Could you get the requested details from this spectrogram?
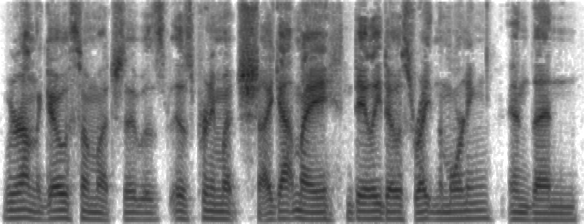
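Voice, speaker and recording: A man's voice: low voice, little pitch movement, moderate pace, no echo, clean studio sound. A tired man from the United States, a podcast guest, rambling and correcting himself with small chuckles. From American. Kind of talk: casual podcast chat.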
